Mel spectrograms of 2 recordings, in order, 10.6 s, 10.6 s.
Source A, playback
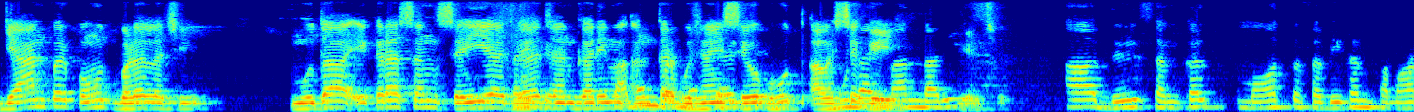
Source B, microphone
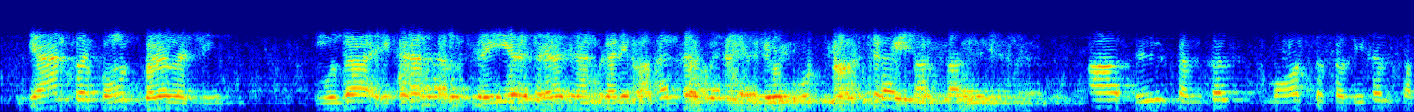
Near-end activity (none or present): present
